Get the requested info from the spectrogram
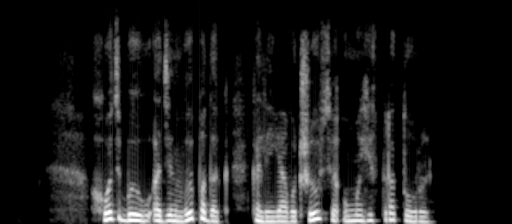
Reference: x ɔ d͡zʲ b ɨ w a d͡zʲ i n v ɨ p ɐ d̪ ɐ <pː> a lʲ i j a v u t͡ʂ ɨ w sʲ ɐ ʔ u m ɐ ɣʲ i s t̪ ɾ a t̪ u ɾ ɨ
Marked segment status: incorrect: kː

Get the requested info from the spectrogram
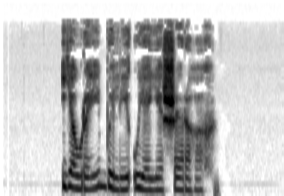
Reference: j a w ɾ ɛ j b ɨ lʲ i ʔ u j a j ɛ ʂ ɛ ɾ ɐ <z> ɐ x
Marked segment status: incorrect: ɣ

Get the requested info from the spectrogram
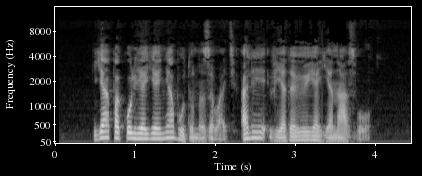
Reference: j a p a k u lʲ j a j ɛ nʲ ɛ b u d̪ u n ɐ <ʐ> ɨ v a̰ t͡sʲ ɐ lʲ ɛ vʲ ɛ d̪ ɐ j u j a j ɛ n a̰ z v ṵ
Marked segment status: incorrect: z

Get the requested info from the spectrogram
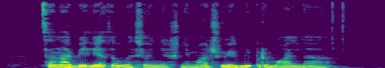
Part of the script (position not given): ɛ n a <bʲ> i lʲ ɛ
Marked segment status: correct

